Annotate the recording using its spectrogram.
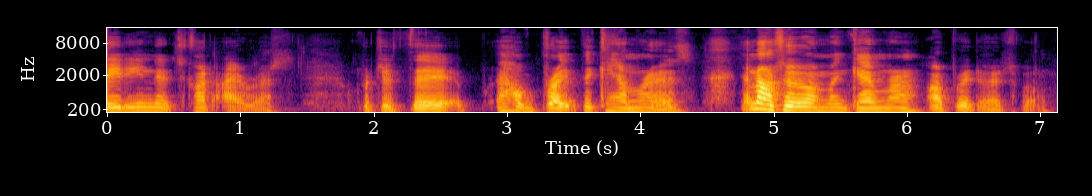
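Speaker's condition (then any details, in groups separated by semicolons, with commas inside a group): Cerebral palsy; affects speech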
